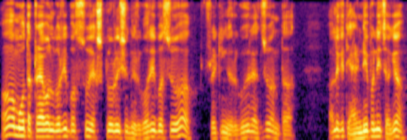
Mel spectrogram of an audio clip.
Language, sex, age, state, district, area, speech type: Nepali, male, 45-60, West Bengal, Darjeeling, rural, spontaneous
